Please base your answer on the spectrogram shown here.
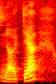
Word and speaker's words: Nokia: And one of my clients, Nokia, or Nokia, depending how you want to pronounce them, took asking for help to a very intimate space.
